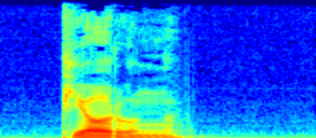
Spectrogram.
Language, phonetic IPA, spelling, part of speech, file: Polish, [ˈpʲjɔrũn], piorun, noun, Pl-piorun.ogg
